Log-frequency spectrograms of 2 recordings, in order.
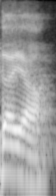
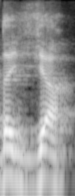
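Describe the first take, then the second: First: The 'y' sound is short and single. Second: The 'y' sound is doubled and held. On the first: The speaker calls it wrong. "ऐसा नहीं करना" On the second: The speaker calls it right. "दई या जबर या"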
